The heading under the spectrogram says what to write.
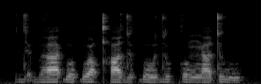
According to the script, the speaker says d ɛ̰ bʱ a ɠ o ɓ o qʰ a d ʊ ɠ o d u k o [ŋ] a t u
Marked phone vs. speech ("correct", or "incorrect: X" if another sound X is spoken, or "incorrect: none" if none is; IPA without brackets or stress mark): correct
